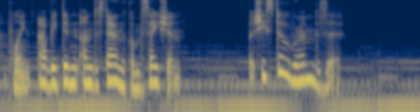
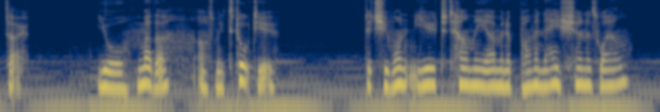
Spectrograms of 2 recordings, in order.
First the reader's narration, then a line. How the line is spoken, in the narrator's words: sighs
